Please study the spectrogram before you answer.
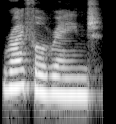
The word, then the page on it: rifle range: American English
